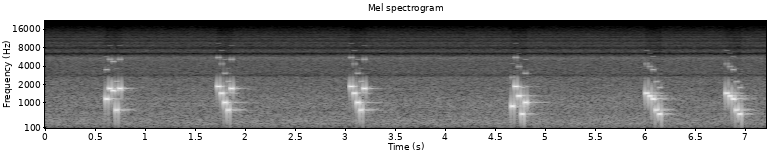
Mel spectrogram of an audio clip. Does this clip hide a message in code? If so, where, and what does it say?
Yes: five-tone selective call (EIA) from 0.6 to 7.0 s, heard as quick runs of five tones, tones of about 30 ms. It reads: 48718 96318 96318 29503 65410 65410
